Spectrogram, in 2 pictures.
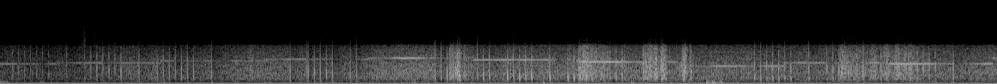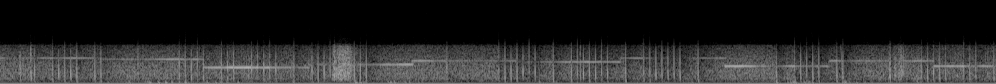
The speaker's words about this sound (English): Well, let's take a more in-depth listen to that. I'm wondering how many times myself or our listeners may have been tuning through and just thought this was, noise, static, interference.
